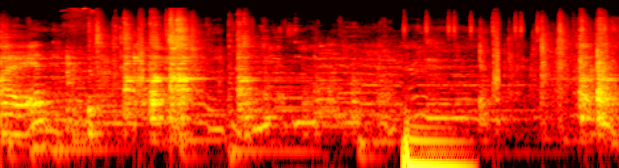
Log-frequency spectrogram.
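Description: Small toiletries and a metal tray clinking and clattering as they are handled in a rose-gold wire basket, over background music with a deep bass note about four seconds in.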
